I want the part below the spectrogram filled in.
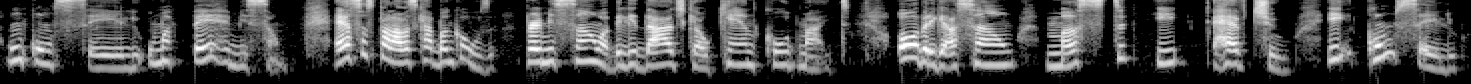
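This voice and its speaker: Brazilian english teacher lady, high voice, lively, dry close mic, flips between english examples and explaining. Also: no echo. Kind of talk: exam-prep English lesson.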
